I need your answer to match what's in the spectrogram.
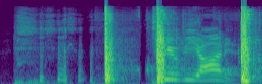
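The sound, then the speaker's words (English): Three loud, sharp thuds of a person furiously punching a desk with a fist, spaced unevenly, with brief strained vocal sounds between the blows. “Ladies and gentlemen, if you're wondering what that loud bang was, that was me punching my desk furiously.”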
